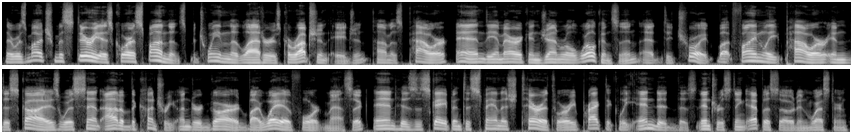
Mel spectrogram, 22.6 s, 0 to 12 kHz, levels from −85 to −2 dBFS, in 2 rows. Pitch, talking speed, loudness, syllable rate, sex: 110 Hz, 135 wpm, -21 LUFS, 4.6 syllables/s, male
